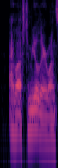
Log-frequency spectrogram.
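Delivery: ordinary delivery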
